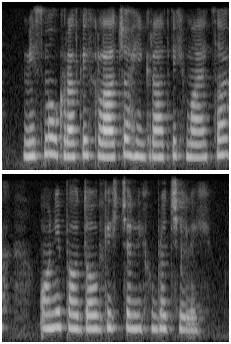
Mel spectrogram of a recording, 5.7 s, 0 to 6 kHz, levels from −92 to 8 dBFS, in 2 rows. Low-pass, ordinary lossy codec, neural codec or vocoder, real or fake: 5.4 kHz; Opus, 64 kbps; none; real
